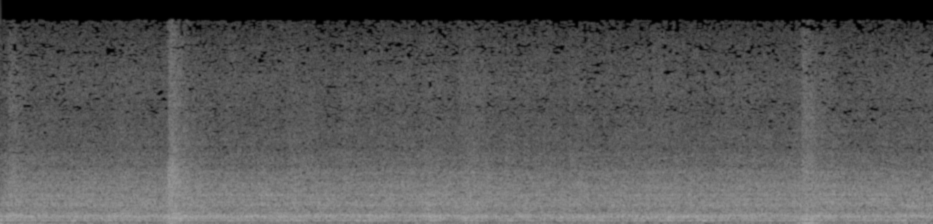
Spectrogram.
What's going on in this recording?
Coffee Grinding/Kitchen Ambience
mug, grinding, bathroom, epic, tap, bath, ambient, filling, pour, sink, room, other, ambience, water, pouring, grind, beans, running, tub, high-quality, kitchen, fill, faucet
